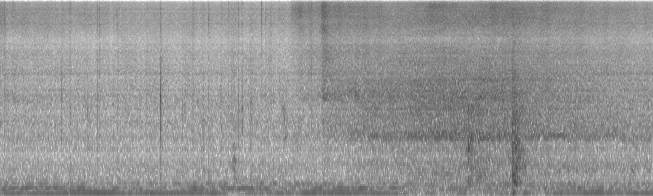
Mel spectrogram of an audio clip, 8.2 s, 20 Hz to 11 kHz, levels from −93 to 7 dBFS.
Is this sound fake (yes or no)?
yes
